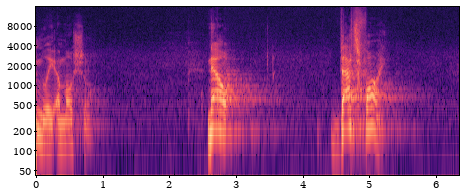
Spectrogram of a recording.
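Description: A middle-aged man speaks with animation through a microphone in an echoing hall.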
